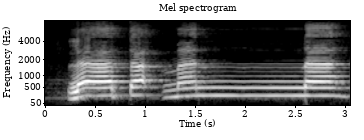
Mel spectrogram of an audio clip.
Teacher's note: Dan cara yang ketiga yang merupakan cara yang paling masyhur, dan ini ada cara yang paling banyak diamalkan, adalah mengisyamkan sepanjang gunnah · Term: ismam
